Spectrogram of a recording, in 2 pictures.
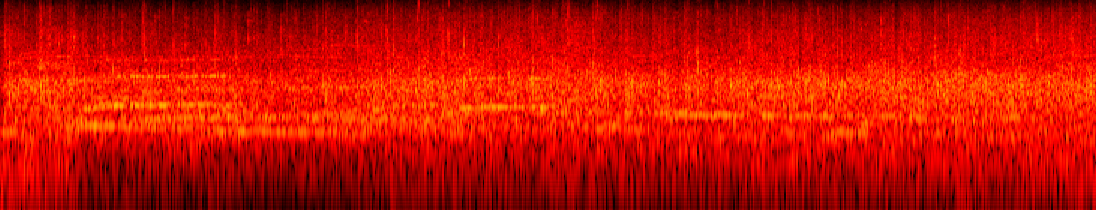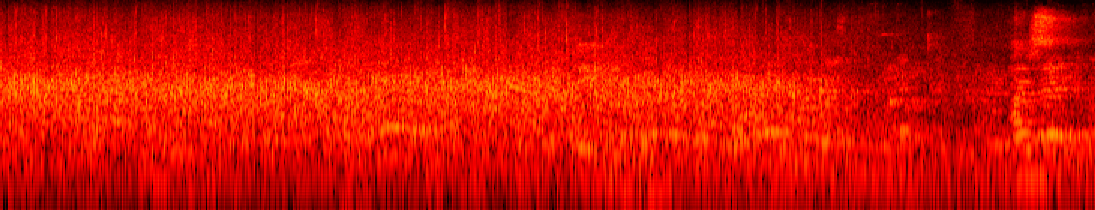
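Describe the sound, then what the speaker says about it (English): An audience at a senior scholarship night applauds and cheers for parents and guardians, a loud, sustained roar of clapping and shouting voices that carries on for over fifteen seconds before easing slightly at the end. "we want to give you a round of applause for doing such a great job"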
